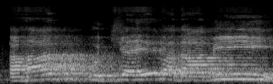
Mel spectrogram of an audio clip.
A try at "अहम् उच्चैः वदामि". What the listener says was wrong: महोदय विसर्गमपि वदतु। विसर्गमपि वदतु।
